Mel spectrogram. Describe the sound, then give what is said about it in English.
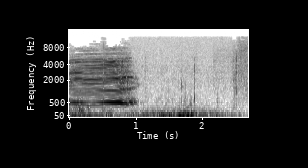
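A single dairy cow in a hillside pasture on a small 45-cow organic dairy farm in Gays Mills, Wisconsin, lets out a long, harmonic moo lasting about a second, then outdoor rumble and faint rustling fill the rest, in open air. “You see the cows are over there on the next hill in the pasture, and you see the grass we have yet.”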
